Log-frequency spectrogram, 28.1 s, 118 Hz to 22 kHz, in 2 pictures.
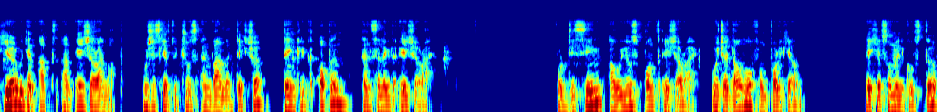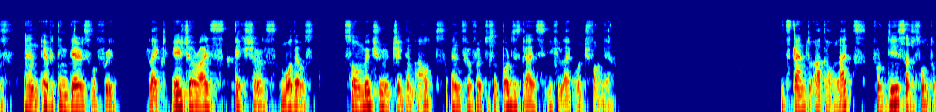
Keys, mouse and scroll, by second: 1.5-3.4 drag, 5.1 click, 14.8-23.3 middle drag, 24.2 KP_0, 27.1-28.1 drag.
